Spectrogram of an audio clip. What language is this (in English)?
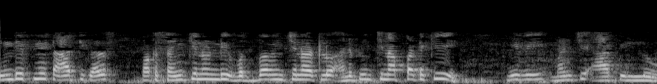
Telugu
